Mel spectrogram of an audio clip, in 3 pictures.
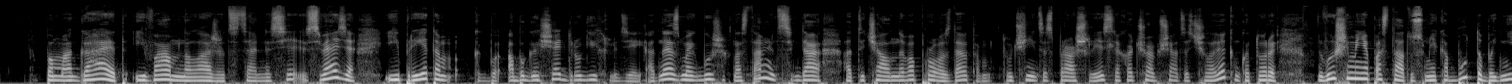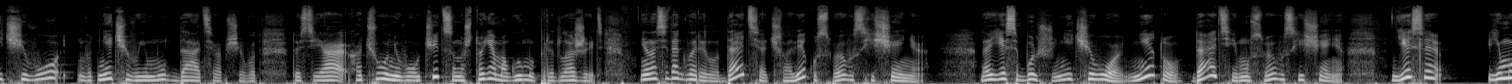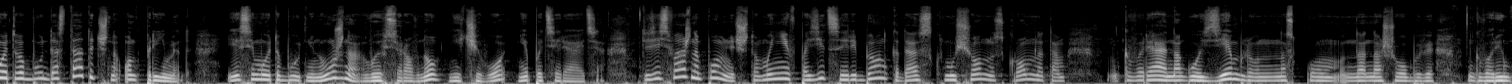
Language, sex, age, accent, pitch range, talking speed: Russian, female, 20-39, native, 170-235 Hz, 155 wpm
